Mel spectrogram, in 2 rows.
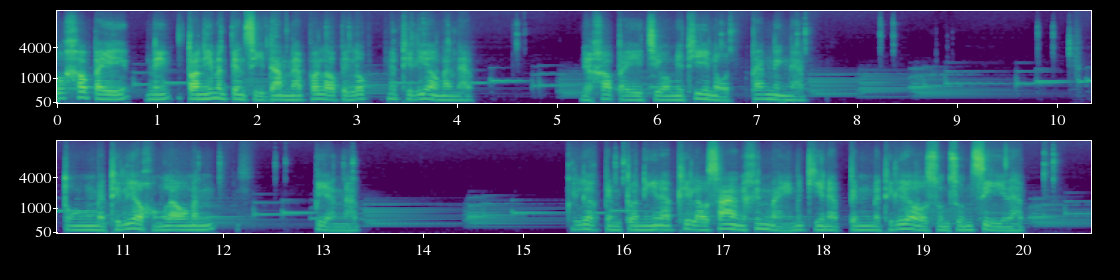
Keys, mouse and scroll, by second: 1.4 middle drag, 2.6 middle drag, 3.8 a, 4.6-5.5 drag, 6.6-7.5 drag, 9.8 middle click, 11.7 middle click, 12.5 click, 13.2-16.0 drag, 20.2-20.6 drag.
